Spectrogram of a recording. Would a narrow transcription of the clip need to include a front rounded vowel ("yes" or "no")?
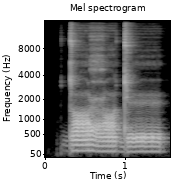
yes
